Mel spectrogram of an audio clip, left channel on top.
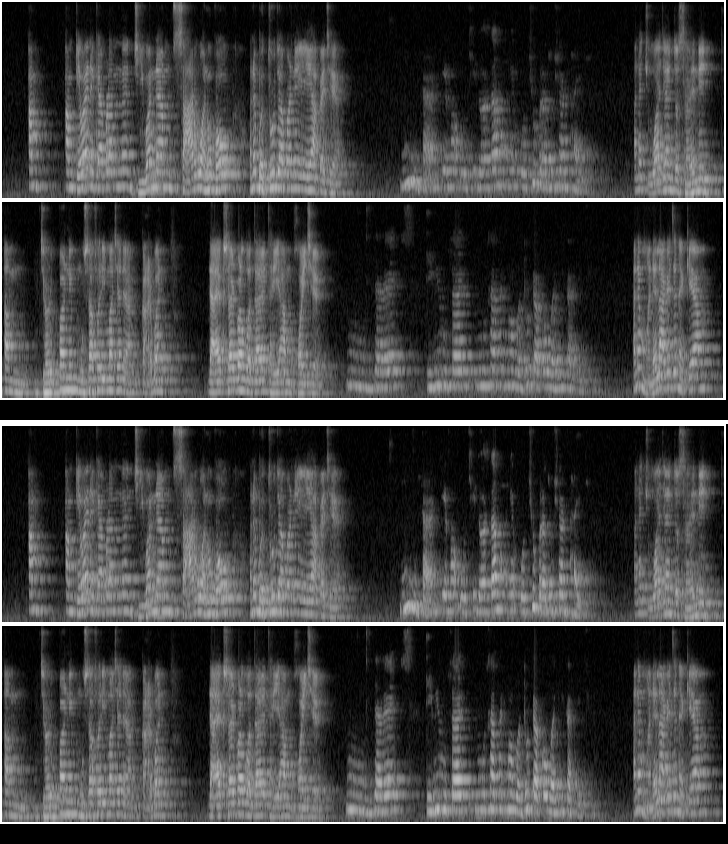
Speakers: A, on the left (about 25°); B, on the right (about 65°).
A: આમ આમ કેવાય ને કે આપણામને જીવનને આમ સારું અનુભવ અને બધું જ આપણને એ આપે છે.
B: હમ્મ, કારણ કે એમાં ઓછી દોડદામ અને ઓછું પ્રદુષણ થાય છે.
A: અને જોવા જાય ને, તો શહેરની આમ ઝડપણની મુસાફરીમાં છે, ને આમ કાર્બન ડાયોક્સાઈડ પણ વધારે થઈ આમ હોય છે
B: હમ્મ, જયારે ધીમી મુસા ફરીમાં વધુ ટકો બની શકે છે.
A: અને મને લાગે છે ને કે આમ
